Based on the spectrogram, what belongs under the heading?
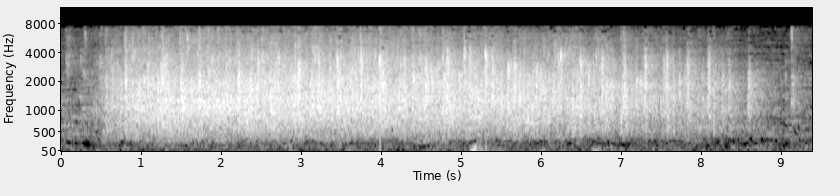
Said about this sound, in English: They clapped louder than you were. Clapping is a very nice ritual.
